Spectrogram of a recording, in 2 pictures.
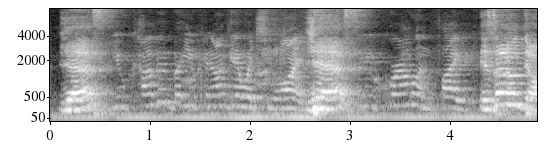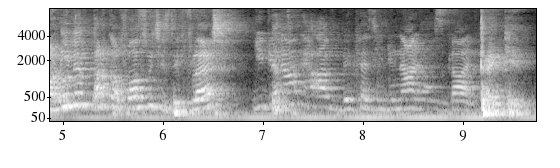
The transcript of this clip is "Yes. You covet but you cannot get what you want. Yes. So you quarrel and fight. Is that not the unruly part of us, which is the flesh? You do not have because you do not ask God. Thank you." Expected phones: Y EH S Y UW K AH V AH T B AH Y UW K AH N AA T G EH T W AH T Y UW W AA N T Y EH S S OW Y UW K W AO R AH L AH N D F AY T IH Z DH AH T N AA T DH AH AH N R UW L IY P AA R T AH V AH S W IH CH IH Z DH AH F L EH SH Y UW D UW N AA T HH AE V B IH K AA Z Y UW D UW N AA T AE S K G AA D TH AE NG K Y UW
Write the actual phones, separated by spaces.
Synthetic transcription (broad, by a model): Y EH S Y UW K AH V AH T B AH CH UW K AH N AA T G EH T W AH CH Y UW W AA N T Y EH S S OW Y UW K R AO AH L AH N F AY T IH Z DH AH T N AA T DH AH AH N IY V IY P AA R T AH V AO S W IH CH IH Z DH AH F L EH SH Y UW D N AA T HH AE V B IH K AA Z Y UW D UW N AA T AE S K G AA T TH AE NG K Y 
